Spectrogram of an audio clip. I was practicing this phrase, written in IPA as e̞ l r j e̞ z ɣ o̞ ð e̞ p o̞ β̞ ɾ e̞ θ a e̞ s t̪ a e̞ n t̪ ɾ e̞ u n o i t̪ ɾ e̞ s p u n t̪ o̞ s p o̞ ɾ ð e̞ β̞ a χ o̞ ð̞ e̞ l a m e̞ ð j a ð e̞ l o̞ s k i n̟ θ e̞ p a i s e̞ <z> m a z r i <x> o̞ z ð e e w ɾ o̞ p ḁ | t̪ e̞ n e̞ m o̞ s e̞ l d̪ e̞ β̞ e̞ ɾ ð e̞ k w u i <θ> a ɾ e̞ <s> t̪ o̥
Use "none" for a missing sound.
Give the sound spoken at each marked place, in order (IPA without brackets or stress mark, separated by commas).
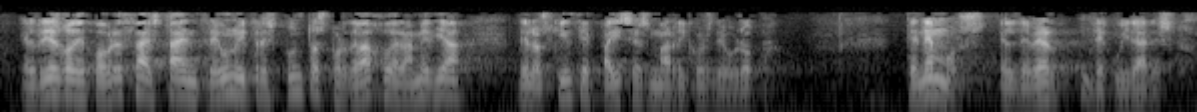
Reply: z, k, ð, s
